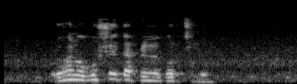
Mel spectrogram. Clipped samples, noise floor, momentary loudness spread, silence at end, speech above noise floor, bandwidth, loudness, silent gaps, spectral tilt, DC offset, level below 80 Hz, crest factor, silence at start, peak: under 0.1%; -45 dBFS; 12 LU; 0.05 s; 26 dB; 9.2 kHz; -20 LUFS; none; -5 dB/octave; under 0.1%; -60 dBFS; 16 dB; 0.35 s; -6 dBFS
